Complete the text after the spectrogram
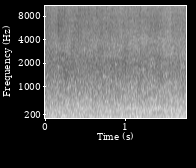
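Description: A large church audience claps loudly and steadily for the Lord, the many hands blending into a dense, continuous wash of applause with no voices heard.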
